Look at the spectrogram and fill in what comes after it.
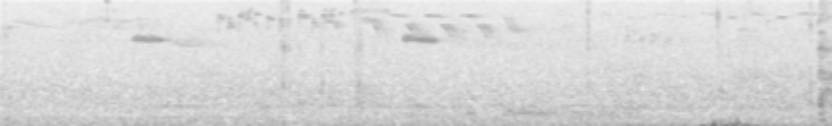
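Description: Small birds singing: a few high chirps and a quick run of short falling notes over a steady outdoor hiss. Near the end there is a low rumble and a couple of sharp clicks.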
